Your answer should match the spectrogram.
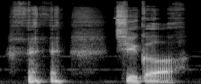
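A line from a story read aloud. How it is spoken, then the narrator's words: Forced chuckle. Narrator (Chinese): 李九嘿嘿干笑两声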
